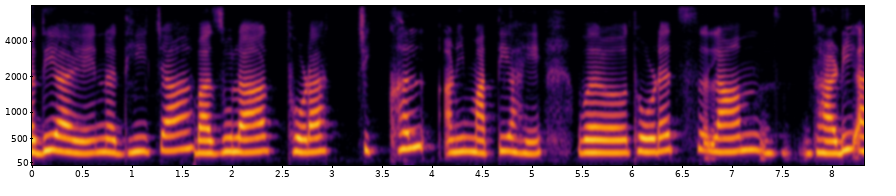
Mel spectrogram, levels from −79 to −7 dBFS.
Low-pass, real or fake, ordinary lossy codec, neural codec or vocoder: none; real; none; none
